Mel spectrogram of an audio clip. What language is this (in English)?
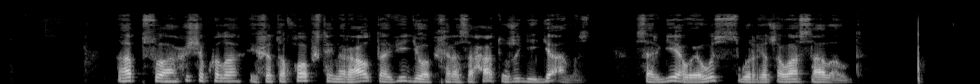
Abaza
